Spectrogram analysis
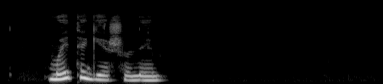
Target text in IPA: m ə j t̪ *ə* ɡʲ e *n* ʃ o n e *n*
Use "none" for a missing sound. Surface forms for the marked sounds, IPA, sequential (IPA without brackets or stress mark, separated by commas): ə, none, m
